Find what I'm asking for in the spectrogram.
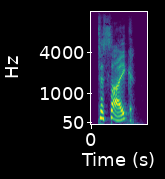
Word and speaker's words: TSAIK: The overclocker Psyche, who I have most likely mispronounced, but it's spelled T S A I K, has managed a 5,923.62 megahertz overclock with the assistance of some LN2.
